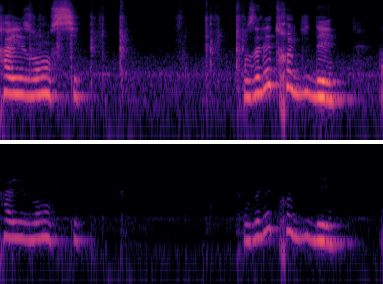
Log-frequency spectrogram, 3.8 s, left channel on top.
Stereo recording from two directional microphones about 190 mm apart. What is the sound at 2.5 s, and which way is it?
Speech, 20° left (ahead or behind).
